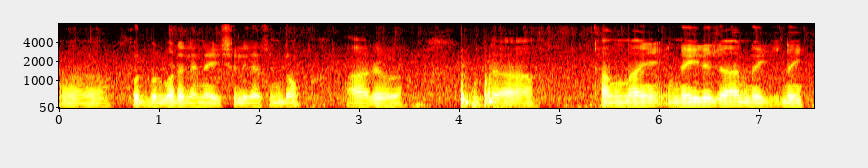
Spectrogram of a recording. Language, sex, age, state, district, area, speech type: Bodo, male, 45-60, Assam, Kokrajhar, rural, spontaneous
